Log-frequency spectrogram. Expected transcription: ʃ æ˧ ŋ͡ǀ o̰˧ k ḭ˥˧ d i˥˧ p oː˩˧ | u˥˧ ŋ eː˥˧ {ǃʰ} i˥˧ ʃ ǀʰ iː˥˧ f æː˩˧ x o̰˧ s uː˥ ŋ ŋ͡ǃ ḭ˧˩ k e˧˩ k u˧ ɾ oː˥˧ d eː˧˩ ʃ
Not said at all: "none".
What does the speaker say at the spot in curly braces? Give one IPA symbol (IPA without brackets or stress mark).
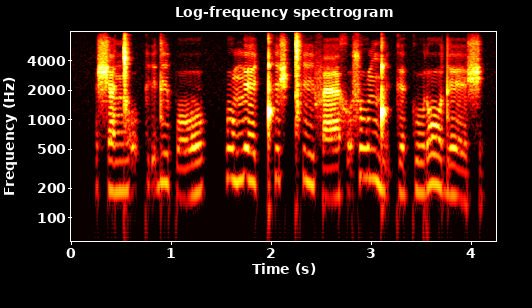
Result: ǃʰ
